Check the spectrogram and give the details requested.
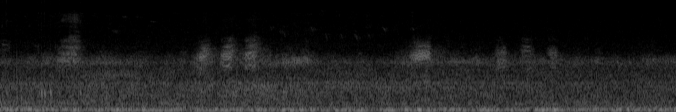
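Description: Faint short bird calls in a few quick groups of two or three, over a low steady rumble.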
